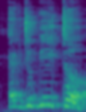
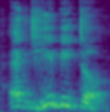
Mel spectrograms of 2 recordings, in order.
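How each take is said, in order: First: EXHIBITOR as "eg-jubitor", with no H; silent H. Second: EXHIBITOR as "eg-jhibitor", H pronounced; wrongly sounded H. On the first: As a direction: drop the H in EXHIBITOR. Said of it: "H is always silent when it is after X". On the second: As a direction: breathe an H into EXHIBITOR. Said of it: "not exhibitor". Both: Shown as a demonstration.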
